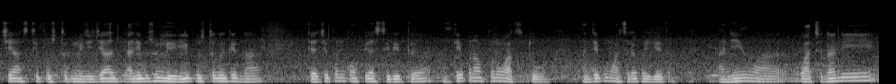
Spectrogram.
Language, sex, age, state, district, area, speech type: Marathi, male, 18-30, Maharashtra, Sangli, urban, spontaneous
